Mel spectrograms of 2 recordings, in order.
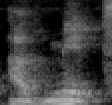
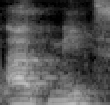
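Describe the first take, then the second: First: "admit" stressed on MIT; ad-MIT, drawn out on the second syllable. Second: "admit" stressed on AD; AD-mit, second syllable left weak; wrong stress, first syllable. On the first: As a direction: say "admit" slowly, weight on the last syllable. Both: Shown as a demonstration. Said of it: "está cayendo el acento en la segunda sílaba".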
